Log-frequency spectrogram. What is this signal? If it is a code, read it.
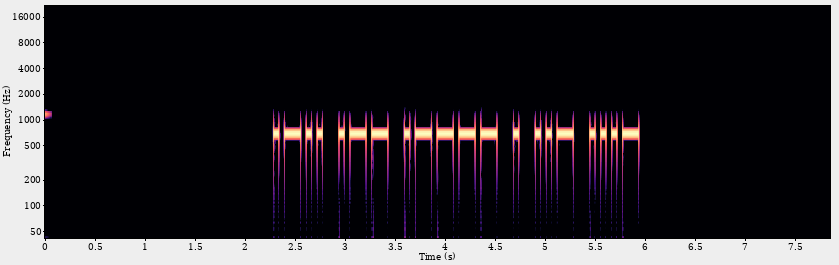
Morse code, heard as a keyed tone, about 22 wpm, 700 Hz. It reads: LW1EUV
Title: DXCC-100 Call Signs - 6 Characters - 22wpm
